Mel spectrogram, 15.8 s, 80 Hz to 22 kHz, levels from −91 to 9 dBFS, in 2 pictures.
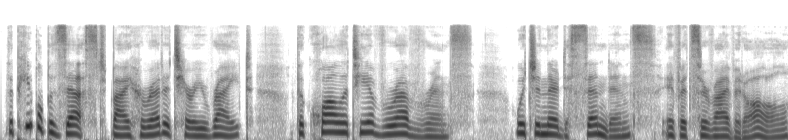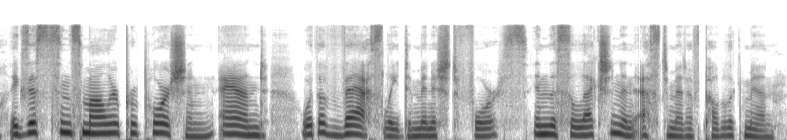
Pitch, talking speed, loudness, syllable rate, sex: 190 Hz, 140 wpm, -19 LUFS, 4.8 syllables/s, female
